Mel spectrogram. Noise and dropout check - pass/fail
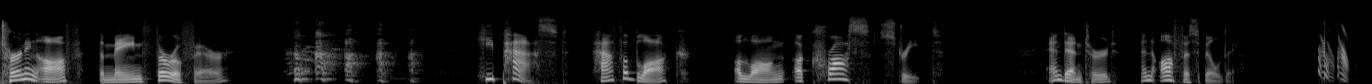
fail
